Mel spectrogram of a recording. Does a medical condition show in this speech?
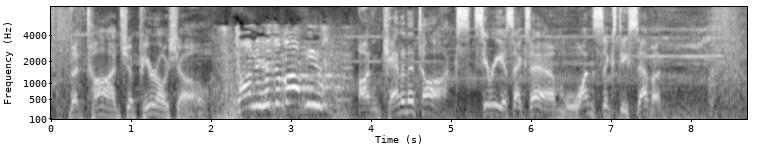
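No.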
